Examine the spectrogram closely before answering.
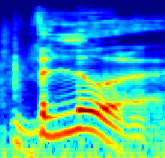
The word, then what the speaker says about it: Valor: It's pronounced velour.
